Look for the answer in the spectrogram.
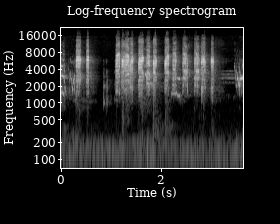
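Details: Budgerigars in a home setting chattering in a fast run of bright, scratchy chirps and squeaks, roughly five per second after a brief pause, with a constant low hum beneath.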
